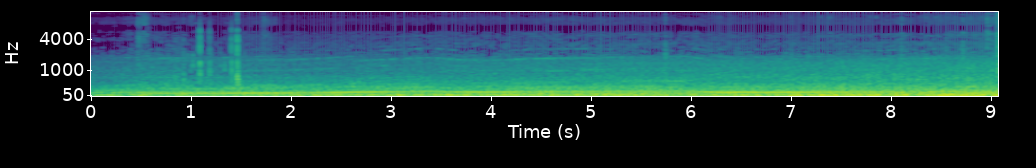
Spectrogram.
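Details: 2020 Chevy Silverado LT 5.3 V8 at idle: thin steady whine over the rumble from the drive belt tensioner pulley, fixed by replacing the tensioner pulley and serpentine belt.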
